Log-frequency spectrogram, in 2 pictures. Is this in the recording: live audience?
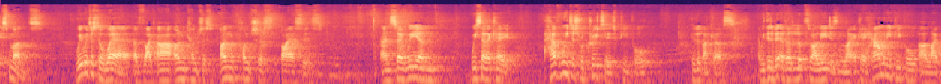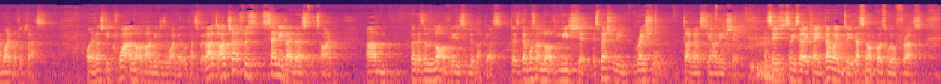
yes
